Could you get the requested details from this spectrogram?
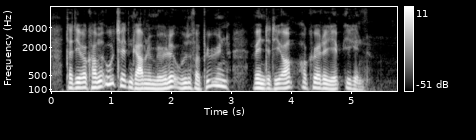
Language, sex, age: Danish, male, 59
